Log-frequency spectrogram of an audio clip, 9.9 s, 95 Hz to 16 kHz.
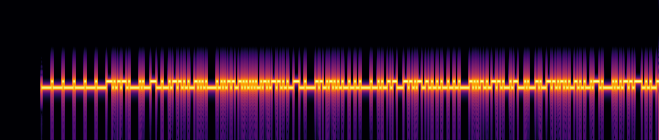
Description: RTTY (45.45 baud, 170 Hz shift), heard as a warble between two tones, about 730 Hz centre. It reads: XOK 4JLRYD 9LD1KUM ZP1RP KMXG DU3F …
